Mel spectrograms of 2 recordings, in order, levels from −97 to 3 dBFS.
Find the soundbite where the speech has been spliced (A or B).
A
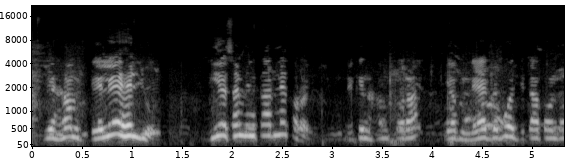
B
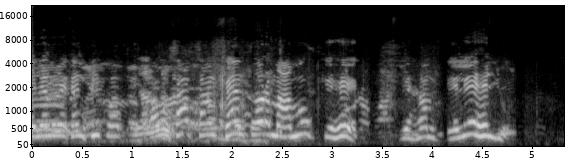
B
